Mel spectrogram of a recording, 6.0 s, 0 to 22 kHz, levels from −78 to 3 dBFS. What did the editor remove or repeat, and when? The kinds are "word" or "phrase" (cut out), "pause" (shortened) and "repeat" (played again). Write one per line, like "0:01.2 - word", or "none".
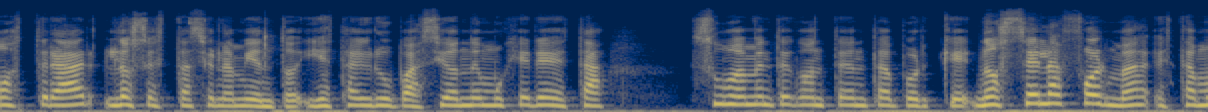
none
